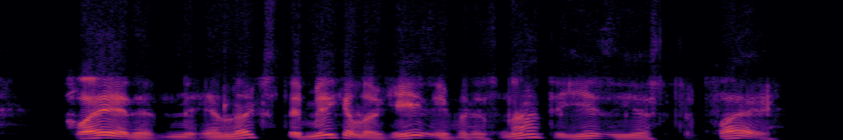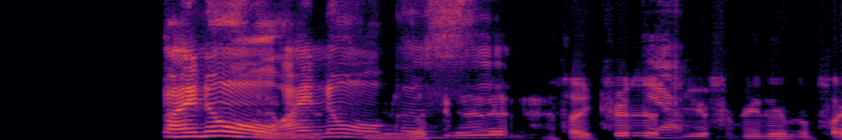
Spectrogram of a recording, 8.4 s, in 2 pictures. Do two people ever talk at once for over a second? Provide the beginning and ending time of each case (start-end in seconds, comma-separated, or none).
5.5-6.8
